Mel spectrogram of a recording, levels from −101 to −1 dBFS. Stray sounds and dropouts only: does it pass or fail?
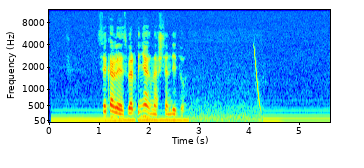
fail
